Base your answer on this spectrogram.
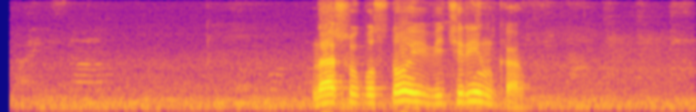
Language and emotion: Russian, positive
